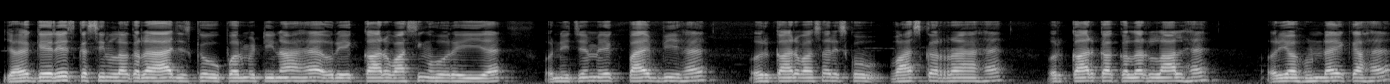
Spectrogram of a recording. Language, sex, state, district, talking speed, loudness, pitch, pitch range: Hindi, male, Bihar, Purnia, 200 wpm, -17 LUFS, 160 Hz, 155-165 Hz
